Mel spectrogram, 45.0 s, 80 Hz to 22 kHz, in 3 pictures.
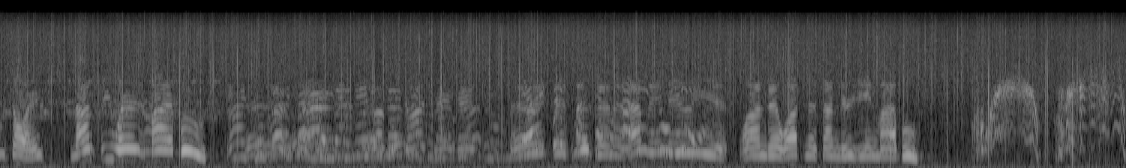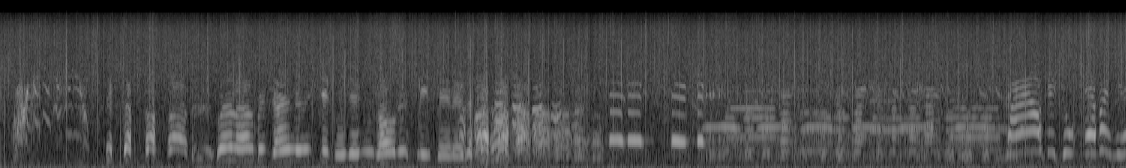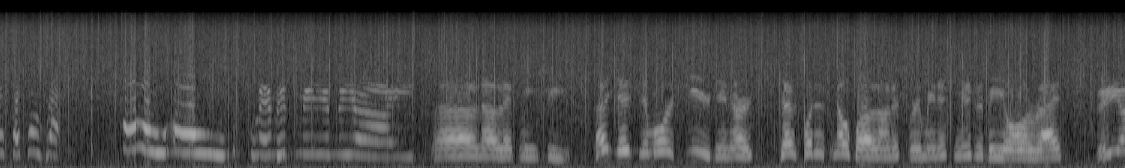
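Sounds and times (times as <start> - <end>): voices talking and calling: 0.0 - 12.3, 12.9 - 31.0, 31.7 - 45.0
record crackle and hiss: 0.0 - 45.0
person laughing: 3.2 - 9.5, 14.1 - 17.9, 21.1 - 24.3
toy horns tooting: 23.6 - 28.8.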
